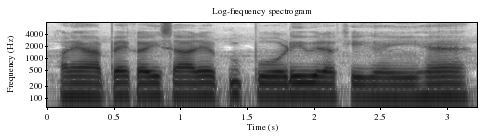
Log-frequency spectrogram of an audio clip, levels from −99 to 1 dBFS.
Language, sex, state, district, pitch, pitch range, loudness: Hindi, male, Jharkhand, Garhwa, 115 Hz, 115-120 Hz, -13 LUFS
